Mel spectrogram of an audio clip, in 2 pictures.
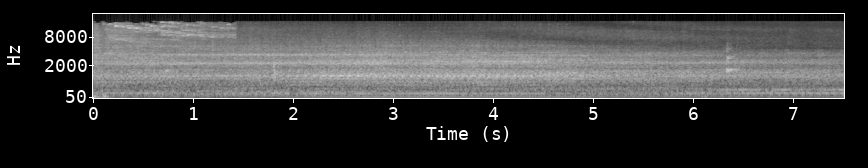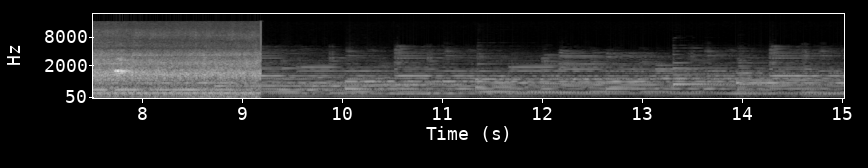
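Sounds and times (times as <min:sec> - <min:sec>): tractor engine running: 0:00.0 - 0:09.2.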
